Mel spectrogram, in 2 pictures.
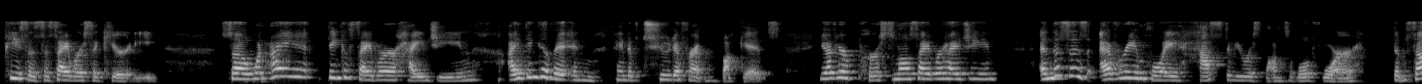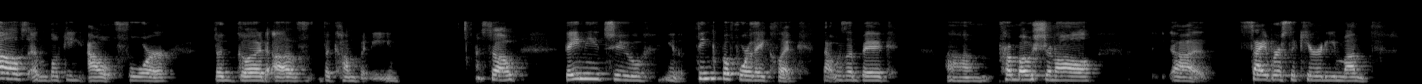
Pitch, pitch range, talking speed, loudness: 210 Hz, 185-260 Hz, 135 wpm, -25 LUFS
